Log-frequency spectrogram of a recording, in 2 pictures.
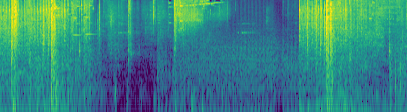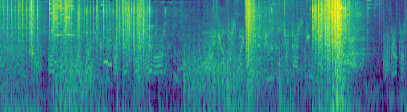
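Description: Rapid gunshots crack out in short bursts.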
